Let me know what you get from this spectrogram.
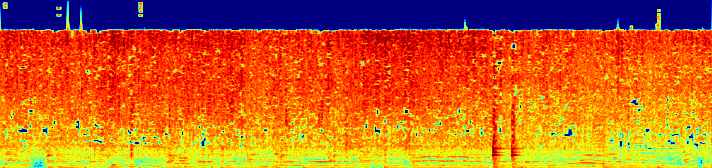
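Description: Diced pork sisig sizzling as it fries in a skillet and is stirred, with two sharp knocks close together about six seconds in.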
